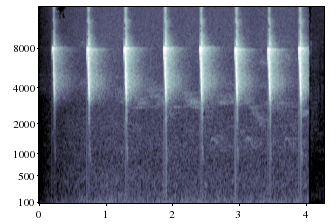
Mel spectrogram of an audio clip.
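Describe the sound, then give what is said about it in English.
A chipmunk gives a steady series of eight loud, sharp chips, repeating about twice a second, each high-pitched and abrupt, ringing out in the woods against a quiet background. “From March through November, chipmunks punctuate the woods with their loud chipping.”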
